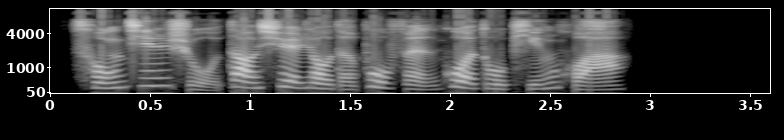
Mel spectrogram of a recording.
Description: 从金属到血肉的部分过渡平滑wav音频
